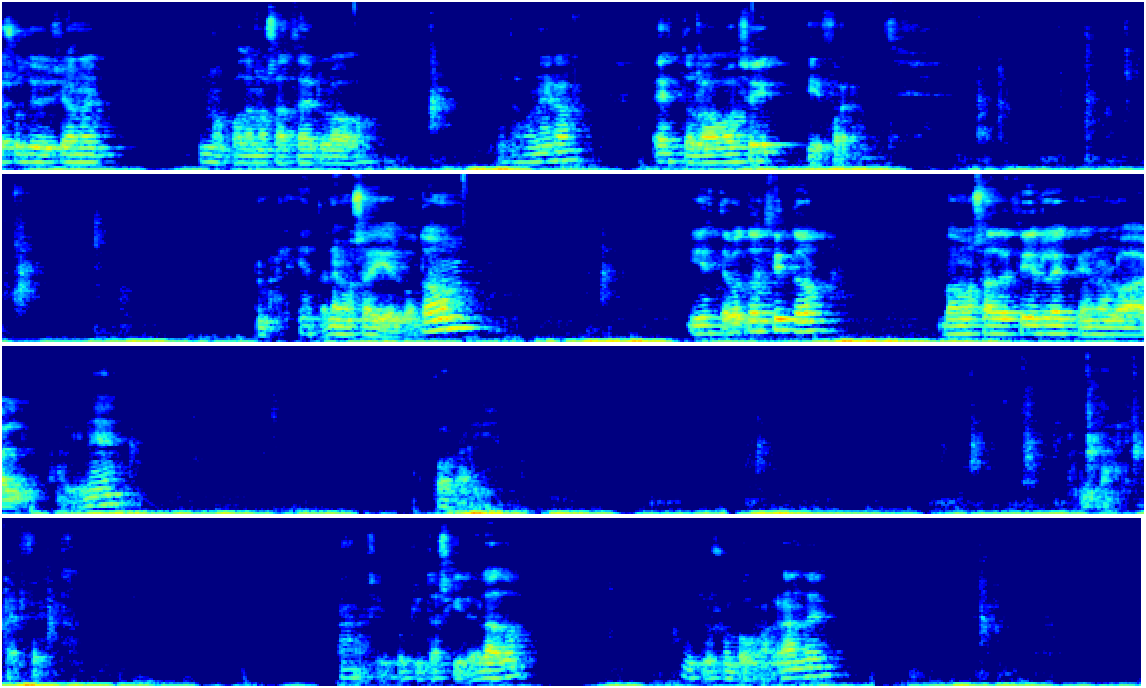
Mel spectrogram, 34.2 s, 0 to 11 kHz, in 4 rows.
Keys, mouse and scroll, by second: 0.5 4, 0.7 right click, 1.8 4, 2.1 3, 2.3 right click, 2.7-4.9 ctrl+middle drag, 4.1 i, 4.9 click, 5.1 x, 5.9-15.7 middle drag, 7.1 Tab, 8.5 ctrl+2, 9.2 z, 14.1 alt+q, 15.7-20.3 drag, 19.2 g, 21.0 KP_Decimal, 21.4-27.6 middle drag, 24.7 alt+q, 26.7 g, 27.6 click, 28.2 g, 29.5-30.6 middle drag, 29.5 click, 30.6 s, 31.5 click, 31.6 g, 32.3 click, 32.6 ctrl+middle click, 33.3-34.2 shift+middle drag.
